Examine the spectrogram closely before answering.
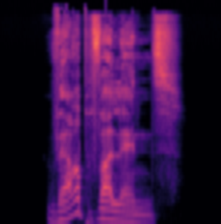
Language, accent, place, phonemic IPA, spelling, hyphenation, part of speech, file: German, Germany, Berlin, /ˈvɛʁpvaˌlɛnt͡s/, Verbvalenz, Verb‧va‧lenz, noun, De-Verbvalenz.ogg
- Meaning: verb valency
